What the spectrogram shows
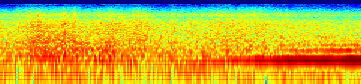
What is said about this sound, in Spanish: Es el choque de las olas contra las rocas.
